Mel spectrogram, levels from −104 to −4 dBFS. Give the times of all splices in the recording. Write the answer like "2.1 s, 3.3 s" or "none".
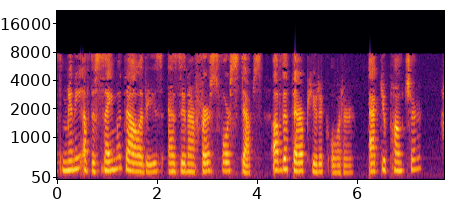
none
